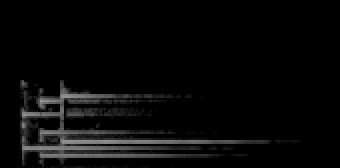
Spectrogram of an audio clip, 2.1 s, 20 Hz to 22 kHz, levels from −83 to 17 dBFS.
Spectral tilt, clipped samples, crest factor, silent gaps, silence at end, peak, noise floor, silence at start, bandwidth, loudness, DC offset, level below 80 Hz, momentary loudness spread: 7.5 dB/octave; under 0.1%; 20 dB; none; 0.65 s; -14 dBFS; -73 dBFS; 0.15 s; 11.5 kHz; -28 LUFS; under 0.1%; -86 dBFS; 17 LU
